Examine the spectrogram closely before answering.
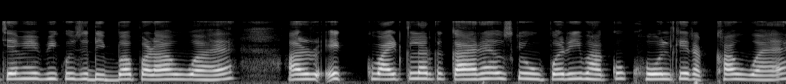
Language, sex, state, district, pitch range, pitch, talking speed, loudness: Hindi, female, Chhattisgarh, Korba, 235-255 Hz, 245 Hz, 185 wpm, -13 LUFS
